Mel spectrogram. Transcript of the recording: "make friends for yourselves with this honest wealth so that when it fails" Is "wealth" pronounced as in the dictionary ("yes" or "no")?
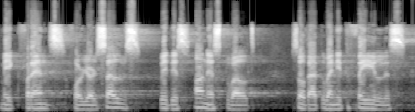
no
